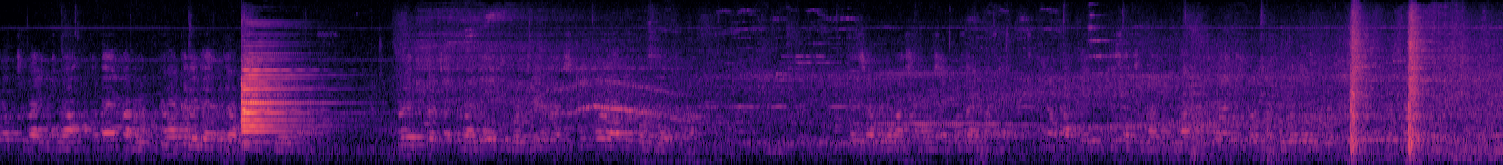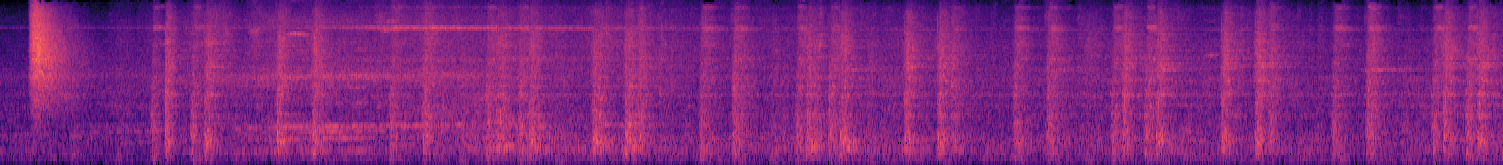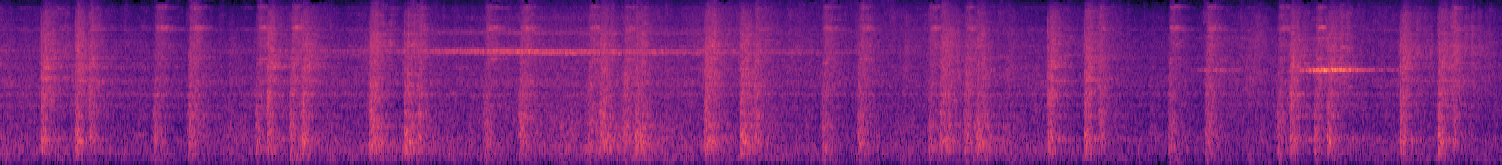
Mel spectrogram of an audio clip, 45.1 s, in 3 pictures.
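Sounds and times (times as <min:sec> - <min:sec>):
high wheel squeal: 0:34.3 - 0:37.2, 0:42.0 - 0:44.0.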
